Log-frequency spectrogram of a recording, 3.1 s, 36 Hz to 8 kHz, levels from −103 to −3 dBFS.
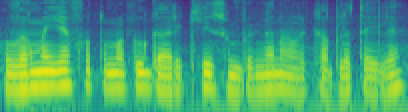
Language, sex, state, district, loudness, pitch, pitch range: Wancho, male, Arunachal Pradesh, Longding, -18 LUFS, 115 Hz, 105-120 Hz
